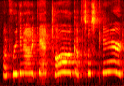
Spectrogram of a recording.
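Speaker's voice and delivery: high, loud, frightened cry; panicked inner child. Acted. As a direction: blurt it out like a terrified kid. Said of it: "giving yourself the time to go".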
